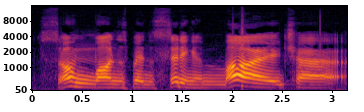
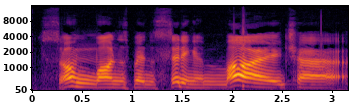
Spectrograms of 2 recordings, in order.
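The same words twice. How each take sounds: First: It is said in a low-pitched voice. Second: The same.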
